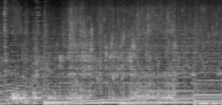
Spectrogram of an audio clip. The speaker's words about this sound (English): To my mind, it's like the whoosh of the toilet as you flush almost serves as a mind eraser. And then the invisibility of the whole infrastructure enables that flush and forget environment.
